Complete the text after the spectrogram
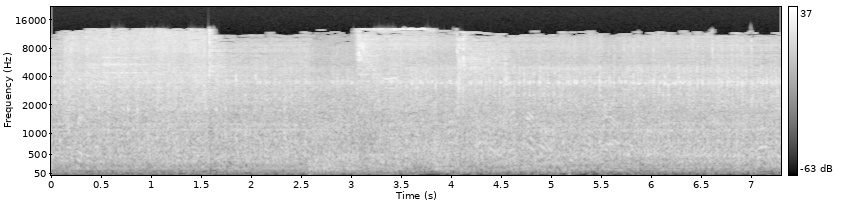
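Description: A case-packing machine and its conveyor run with a dense clatter and hum.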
